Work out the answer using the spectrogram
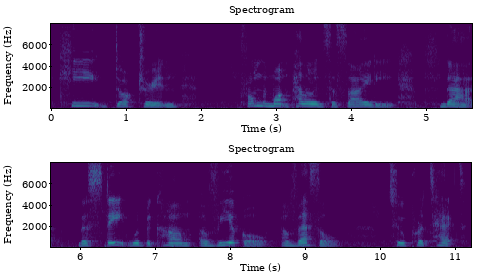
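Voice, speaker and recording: A middle-aged woman who grew up in Indonesia, thinking aloud in an interview and stringing ideas together in long chains. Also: on the low side. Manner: thoughtful, lists terms in long chains. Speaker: interviewee, debt justice researcher. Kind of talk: reflective interview talk.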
